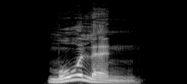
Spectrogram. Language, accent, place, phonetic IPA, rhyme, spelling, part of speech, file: German, Germany, Berlin, [ˈmoːlən], -oːlən, Molen, noun, De-Molen.ogg
- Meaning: plural of Mole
